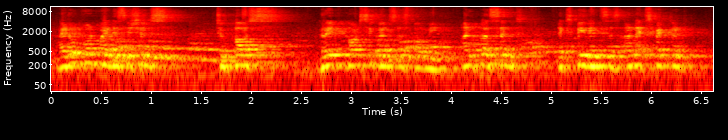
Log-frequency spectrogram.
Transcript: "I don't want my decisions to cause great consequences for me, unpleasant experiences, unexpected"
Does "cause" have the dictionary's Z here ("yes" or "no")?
no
